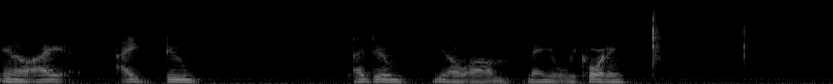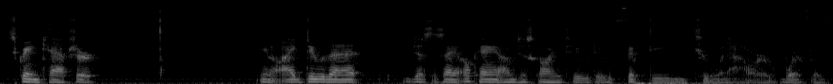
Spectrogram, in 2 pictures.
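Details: Adult man with cerebral palsy, who reports speech problems since childhood and a lisp at times; speech affected by cerebral palsy.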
